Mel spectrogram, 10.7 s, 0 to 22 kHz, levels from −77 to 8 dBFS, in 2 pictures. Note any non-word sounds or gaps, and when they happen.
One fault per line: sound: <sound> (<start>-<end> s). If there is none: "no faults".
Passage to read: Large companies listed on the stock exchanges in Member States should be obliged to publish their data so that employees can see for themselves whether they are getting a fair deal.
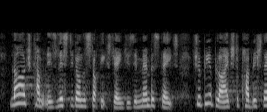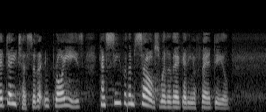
no faults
